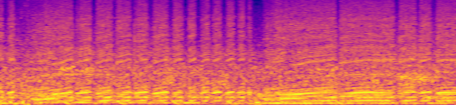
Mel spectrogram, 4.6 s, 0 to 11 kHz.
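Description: A 1300-horsepower 1996 Impala SS in Forza Horizon 4, a maxed-out build, revs hard toward redline while struggling for grip, its engine roaring loud and sustained without a break.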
